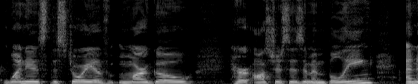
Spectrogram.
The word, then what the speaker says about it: Margot: Heidi says, I always thought it was pronounced Margot. Yeah, it's a French name, so the O, it ends in an O sound.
